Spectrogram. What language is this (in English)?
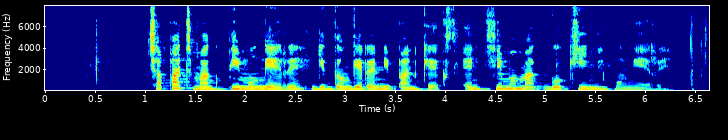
Luo (Kenya and Tanzania)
